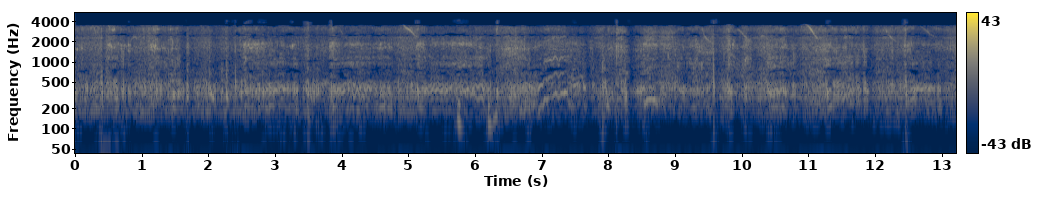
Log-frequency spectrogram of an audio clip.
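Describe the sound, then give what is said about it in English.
Continuous, muffled animal vocalizing, with grunting and roaring sounds consistent with a horse, mixed with a woman's voice. The whole recording is dense and loud with a thin, radio-like tone. “There's a horse in there.”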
